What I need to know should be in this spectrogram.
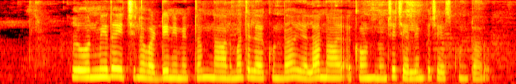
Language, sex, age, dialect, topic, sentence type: Telugu, female, 18-24, Utterandhra, banking, question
